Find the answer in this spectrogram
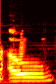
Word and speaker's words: ओम: ओम में आकार, उकार और मकार सम्मिलित हैं। ओम का सही उच्चारण ओम ऐसा होता है।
